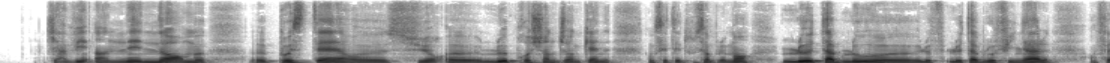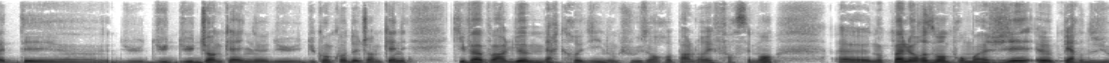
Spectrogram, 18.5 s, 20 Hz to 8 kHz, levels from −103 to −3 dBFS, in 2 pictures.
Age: 20-39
